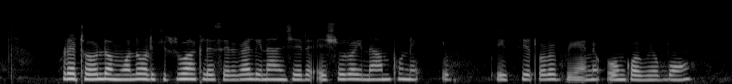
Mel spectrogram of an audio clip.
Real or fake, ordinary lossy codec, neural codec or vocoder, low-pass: fake; none; codec, 16 kHz, 4 kbps, X-Codec, HuBERT features, trained on LibriSpeech; none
